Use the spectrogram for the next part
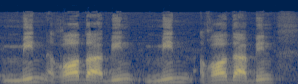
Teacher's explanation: یہاں بھی نون پر ہم آواز چھپائیں گے نہیں، اخفا نہیں کریں گے بلکہ اظہار کریں گے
